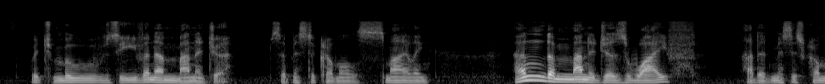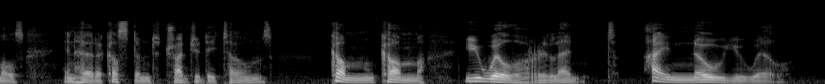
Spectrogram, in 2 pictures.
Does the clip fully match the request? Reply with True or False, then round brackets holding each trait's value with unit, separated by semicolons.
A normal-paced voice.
False (110 wpm)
